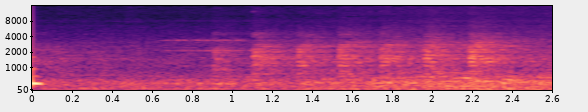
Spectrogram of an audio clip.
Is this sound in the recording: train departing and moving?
yes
